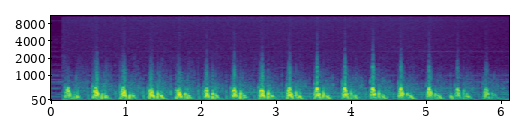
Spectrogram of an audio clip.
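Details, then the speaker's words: Rapid, regular whooshing beats at about 160 a minute; normal fetal heartbeat by Doppler, first trimester of pregnancy. "latido de un feto es algo que puede empezar a escucharse en torno a la semana seis o si de la gestación"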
